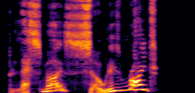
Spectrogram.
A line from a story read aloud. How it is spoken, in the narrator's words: the old green grasshopper exclaimed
